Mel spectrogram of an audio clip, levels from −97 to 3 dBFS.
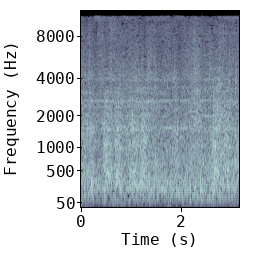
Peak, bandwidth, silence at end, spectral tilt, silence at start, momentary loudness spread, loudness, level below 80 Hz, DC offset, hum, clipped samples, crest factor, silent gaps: -4 dBFS; 11.5 kHz; 0 s; -3 dB/octave; 0 s; 4 LU; -17 LUFS; -46 dBFS; under 0.1%; none; under 0.1%; 14 dB; none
